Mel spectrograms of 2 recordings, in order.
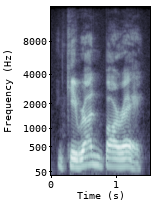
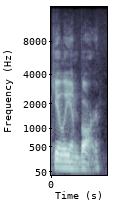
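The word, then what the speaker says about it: Guillain-Barré: GBS is first off actually pronounced Kiran Baret syndrome, but moving past that people do call it Gileian bar.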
